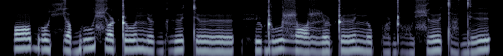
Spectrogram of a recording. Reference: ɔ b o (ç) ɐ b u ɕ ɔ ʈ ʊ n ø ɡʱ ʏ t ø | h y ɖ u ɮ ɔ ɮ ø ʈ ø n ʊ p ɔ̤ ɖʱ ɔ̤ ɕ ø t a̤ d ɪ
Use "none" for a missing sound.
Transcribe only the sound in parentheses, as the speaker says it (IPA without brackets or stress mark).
ç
